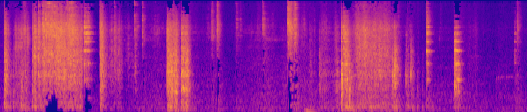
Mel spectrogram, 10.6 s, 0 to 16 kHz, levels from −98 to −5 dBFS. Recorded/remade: recorded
